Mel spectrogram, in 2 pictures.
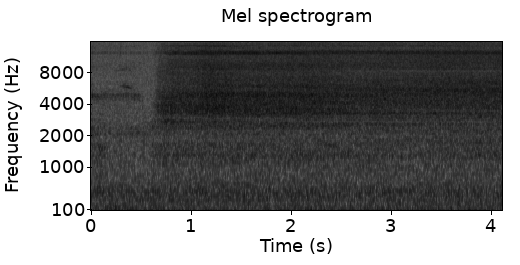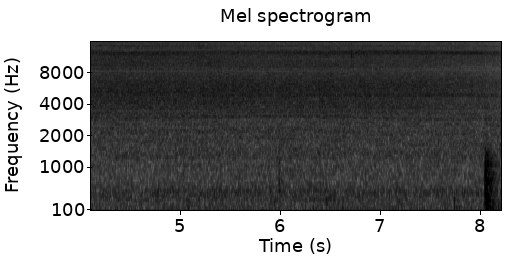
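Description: A steady, soft sizzling hiss runs throughout, like a vape coil heating during a long inhale, ending with a brief sharp click.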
